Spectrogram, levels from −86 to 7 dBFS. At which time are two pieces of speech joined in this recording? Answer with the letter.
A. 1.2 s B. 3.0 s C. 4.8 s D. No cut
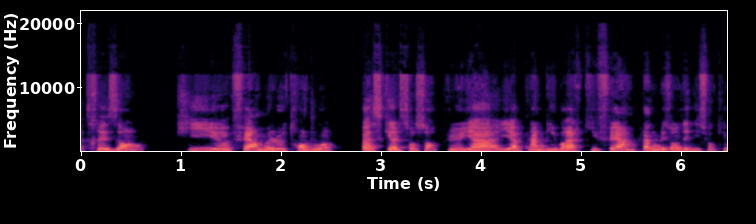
B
